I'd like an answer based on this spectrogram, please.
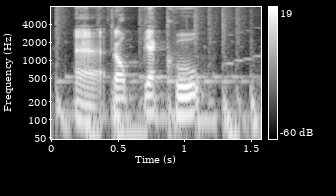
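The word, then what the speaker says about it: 六百: Ropyaku, luckily also accented on the last syllable.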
